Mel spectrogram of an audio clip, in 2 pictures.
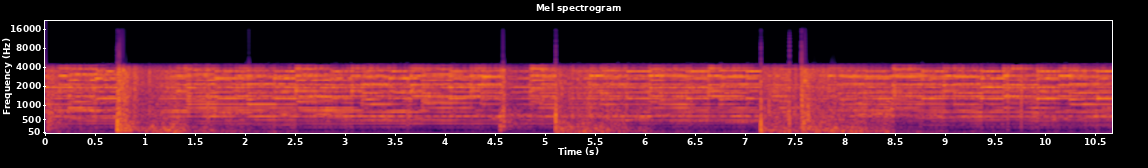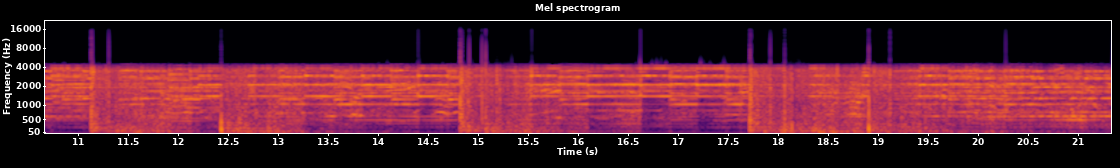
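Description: Easter firecrackers and dynamite-type bangers going off, about nine sharp, loud blasts at irregular intervals. Underneath is a continuous ringing of many steady tones and crowd noise.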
